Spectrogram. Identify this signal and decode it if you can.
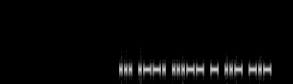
Morse code, heard as a keyed tone, about 47 wpm, 700 Hz. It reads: SP3TUK
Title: DXCC-100 Call Signs - 6 Characters - Repeated 3x - 50wpm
